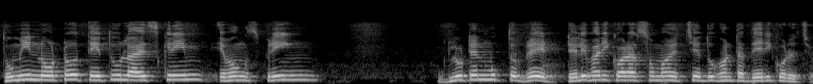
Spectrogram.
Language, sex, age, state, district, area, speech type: Bengali, male, 60+, West Bengal, Paschim Bardhaman, urban, read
